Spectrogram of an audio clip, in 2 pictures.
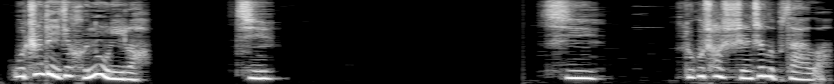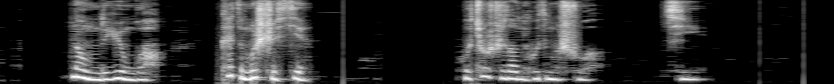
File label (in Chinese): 角色配音 模仿; 凹凸世界紫堂幻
